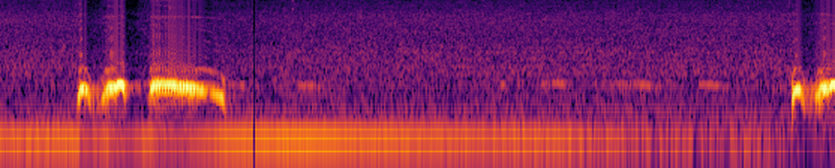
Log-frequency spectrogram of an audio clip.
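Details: Spotted dove lure coo in the 'giọng thổ' style: one two-part hooting phrase near the start, a long quiet gap with a steady low hum, and the next phrase beginning at the end.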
